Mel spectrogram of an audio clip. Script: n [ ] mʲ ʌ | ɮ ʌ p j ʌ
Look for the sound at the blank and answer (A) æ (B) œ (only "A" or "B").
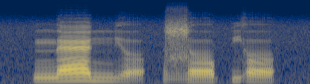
A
